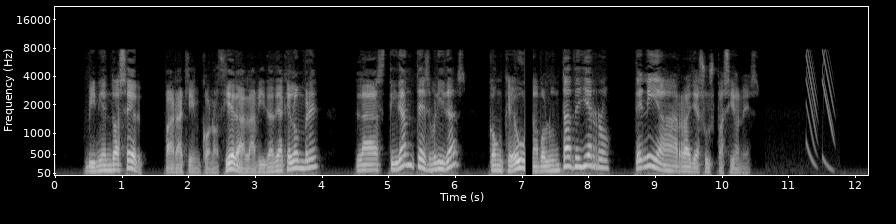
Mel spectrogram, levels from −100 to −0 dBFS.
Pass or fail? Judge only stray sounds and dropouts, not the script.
fail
